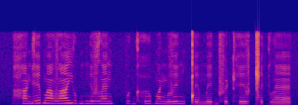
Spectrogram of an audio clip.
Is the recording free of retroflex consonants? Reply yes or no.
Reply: no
